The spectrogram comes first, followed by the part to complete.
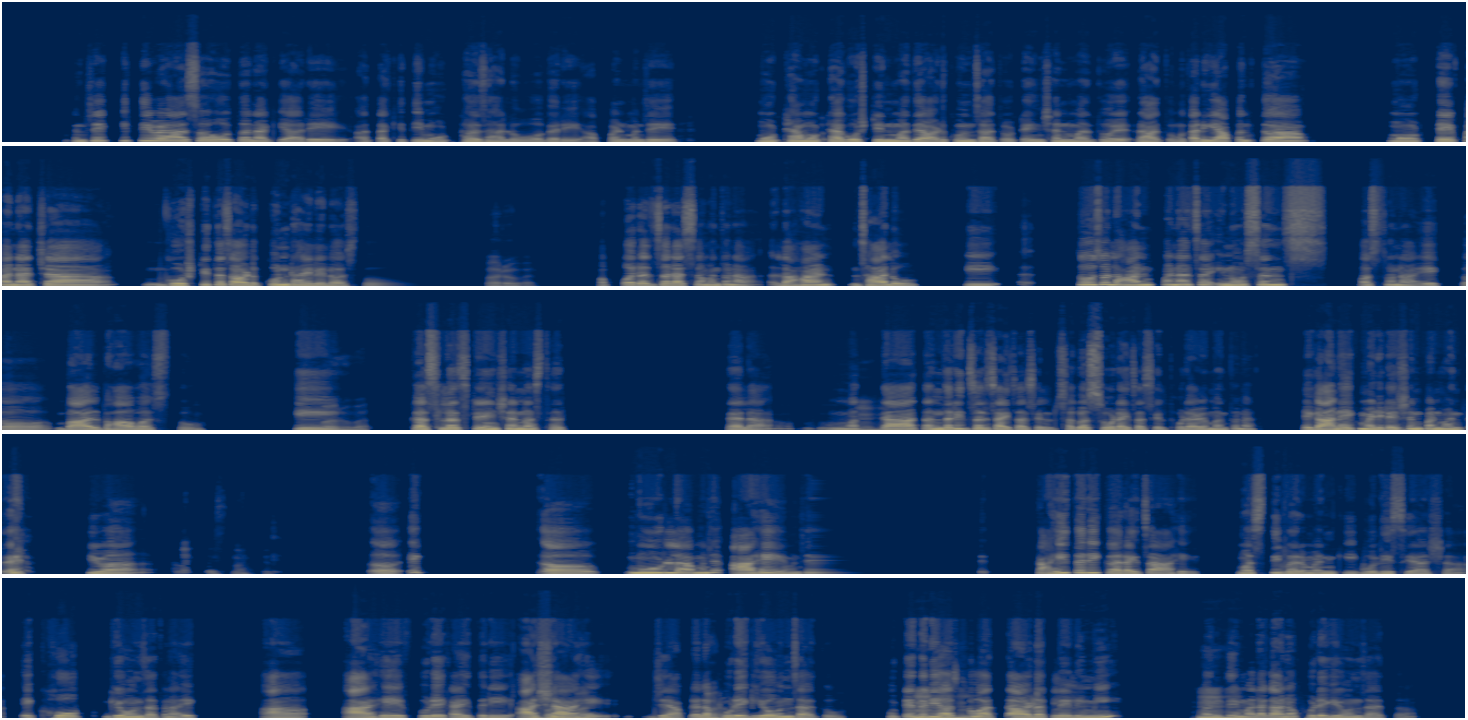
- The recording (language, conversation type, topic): Marathi, podcast, तुमच्या शेअर केलेल्या गीतसूचीतली पहिली तीन गाणी कोणती असतील?
- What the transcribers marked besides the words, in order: distorted speech; in English: "इनोसन्स"; laughing while speaking: "येईल"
